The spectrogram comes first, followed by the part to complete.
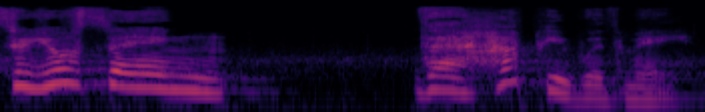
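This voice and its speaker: A woman's voice: mid-range voice, big pitch swings, measured pace, husky, in a large hall, heavily acted. A woman playing a wary young elf heroine in a fantasy video game, guarded and questioning. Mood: wary, confused. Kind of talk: dramatic video game acting.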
